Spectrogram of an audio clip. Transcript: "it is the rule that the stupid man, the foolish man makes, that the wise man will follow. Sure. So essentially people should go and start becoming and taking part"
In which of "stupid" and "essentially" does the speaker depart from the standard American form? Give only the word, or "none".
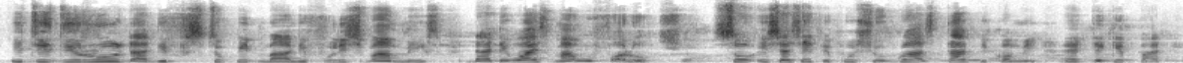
essentially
